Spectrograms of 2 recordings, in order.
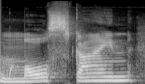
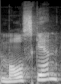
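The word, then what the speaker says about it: Moleskine: bad name I think if they just removed the E and called it mol skin it would be so much better or if they said it is 100% pronounced mol skine because the E implies a harde you get the idea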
